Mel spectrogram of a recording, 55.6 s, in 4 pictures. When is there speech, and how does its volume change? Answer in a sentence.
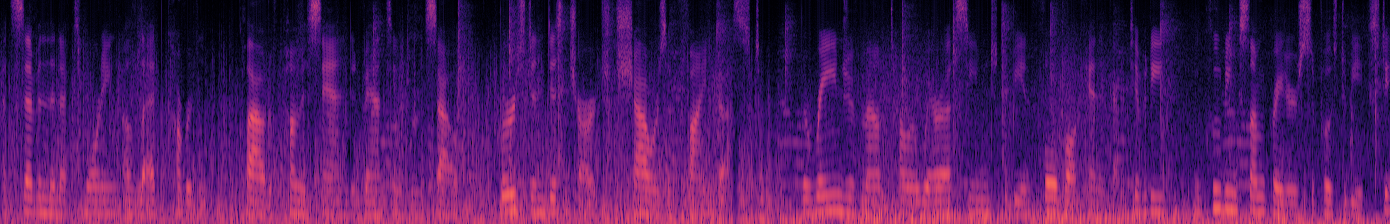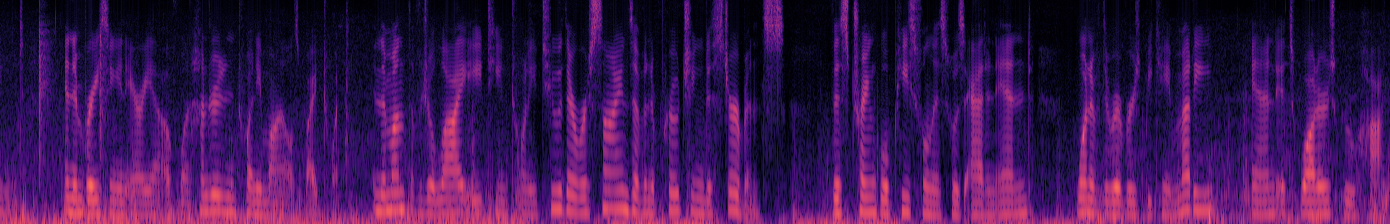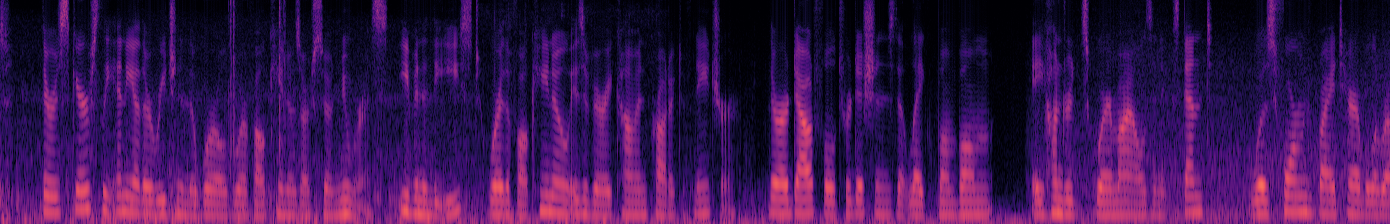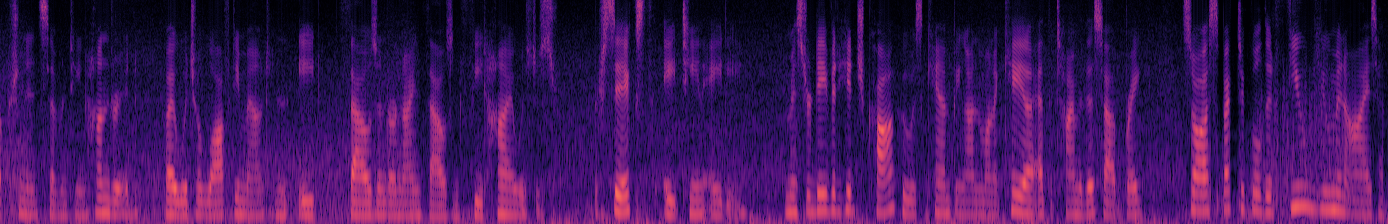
The speech can be heard from 0.0 to 55.5 s, at a steady volume.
